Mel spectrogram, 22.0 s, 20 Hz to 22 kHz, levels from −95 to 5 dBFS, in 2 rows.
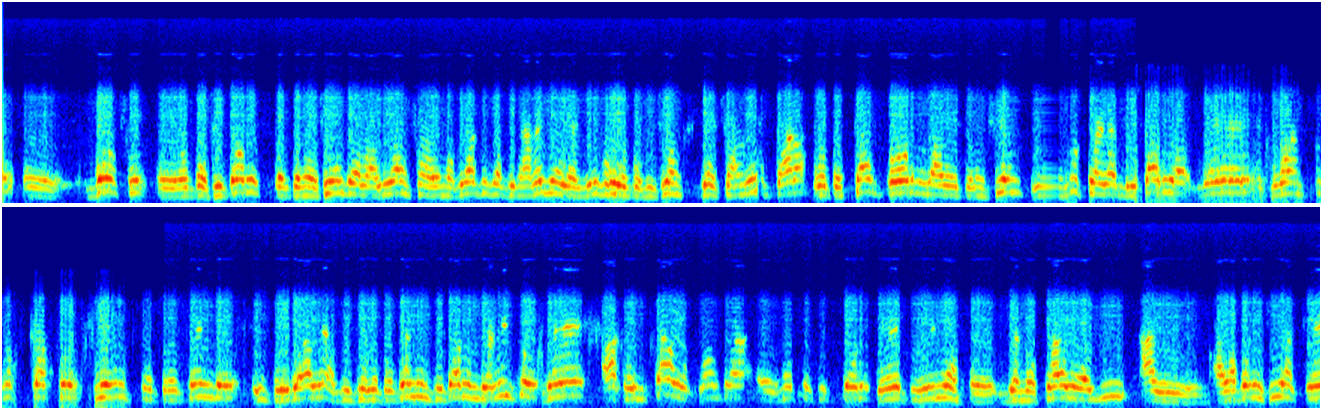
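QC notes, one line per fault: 8.67–8.82 s, call audio freeze: the sound stalls and the last moment is stretched into a short fading buzz for about 124 ms, then resumes exactly where it left off with nothing lost. This is likely packets held up in transit until the jitter buffer ran dry, so the receiver extended what it already had. The pause adds that 124 ms of delay to everything after it rather than removing any audio.
8.88 s and 9.02–9.06 s, short concealed packet loss: two brief smears, the first a quick blur and the second a slightly longer wobble. Around 40 ms and then 20 ms of the stream never reached the decoder in time. The receiver papered over each hole by continuing the preceding sound and blending back into real audio. The first fill was cut short at about 11 ms as the receiver also trimmed back roughly 30 ms of the delay built up by the freeze.
9.45–12.40 s, call bitrate drop: the audio turns muffled and rough, losing its top end and taking on a watery, coarse texture for nearly three seconds. 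The bandwidth estimate collapsed and the encoder fell from 64 kbps to 7 kbps, holding the lowest rate for about 2.9 s. At that rate it codes much more crudely and cuts the audio band from 20 kHz down to 4 kHz, hence the dull, grainy sound until the rate recovers.
12.62–13.87 s, jitter buffer speed-up: the sound briefly runs hurried, about 9% fast, while its pitch stays put. After the earlier disruption the buffer held more audio than it aims for. To shed the excess, the receiver repeatedly snipped out tiny pitch-period-length pieces, removing roughly a tenth of a second in total over this stretch. The result is a rushed feel rather than any change in tone.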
